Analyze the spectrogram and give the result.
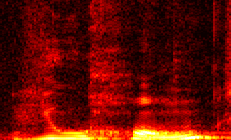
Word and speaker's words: Yu Hong: Yu Hong, zo moest je dat uitspreken, was Chinese.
